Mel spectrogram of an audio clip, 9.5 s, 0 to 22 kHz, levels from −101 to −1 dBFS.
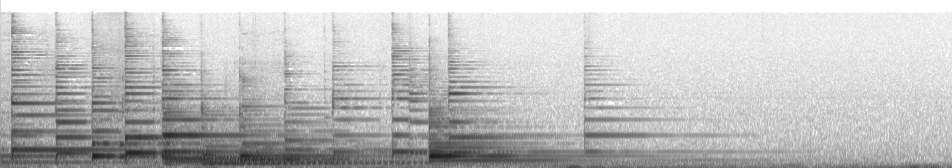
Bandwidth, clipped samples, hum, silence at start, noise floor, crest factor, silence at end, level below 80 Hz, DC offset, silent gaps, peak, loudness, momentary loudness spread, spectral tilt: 13.5 kHz; under 0.1%; none; 0 s; -50 dBFS; 18 dB; 0 s; -48 dBFS; under 0.1%; none; -8 dBFS; -24 LUFS; 20 LU; -7 dB/octave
